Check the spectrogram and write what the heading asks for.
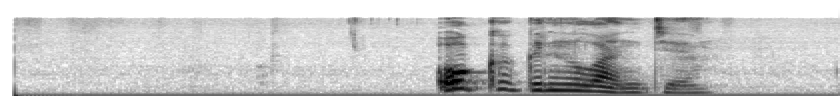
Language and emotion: Russian, neutral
